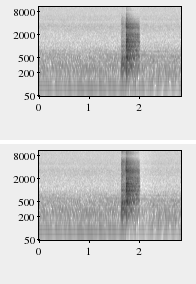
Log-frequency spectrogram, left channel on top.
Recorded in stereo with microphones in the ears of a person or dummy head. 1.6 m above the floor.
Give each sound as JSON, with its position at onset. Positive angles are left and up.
{"t": 0.0, "sound": "an engine running", "side_deg": 5}
{"t": 1.6, "sound": "a clap", "side_deg": -40}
